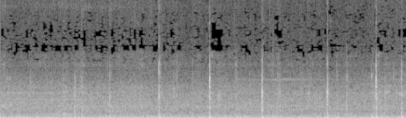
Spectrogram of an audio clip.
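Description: A football being juggled with the feet: several sharp knocks of foot on ball, a little under a second apart, starting about two seconds in, over a steady low outdoor rumble.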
